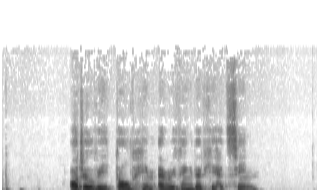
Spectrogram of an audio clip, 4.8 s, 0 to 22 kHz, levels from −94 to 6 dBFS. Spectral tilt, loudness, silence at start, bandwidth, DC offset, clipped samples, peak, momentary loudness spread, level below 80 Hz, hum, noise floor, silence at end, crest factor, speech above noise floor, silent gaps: -6 dB/octave; -22 LUFS; 0.1 s; 16 kHz; under 0.1%; under 0.1%; -4 dBFS; 12 LU; -66 dBFS; none; -72 dBFS; 0.9 s; 20 dB; 51 dB; none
